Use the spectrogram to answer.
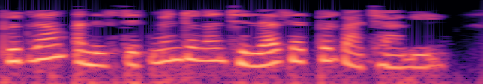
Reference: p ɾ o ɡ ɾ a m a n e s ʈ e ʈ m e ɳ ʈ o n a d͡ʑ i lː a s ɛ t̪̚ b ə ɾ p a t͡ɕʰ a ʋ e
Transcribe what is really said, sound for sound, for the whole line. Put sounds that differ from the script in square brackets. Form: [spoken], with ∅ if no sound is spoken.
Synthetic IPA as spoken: p ɾ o ɡ ɾ a m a n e s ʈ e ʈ m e ɳ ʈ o n a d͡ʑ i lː a s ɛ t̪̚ [p] ə ɾ p a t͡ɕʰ a ʋ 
